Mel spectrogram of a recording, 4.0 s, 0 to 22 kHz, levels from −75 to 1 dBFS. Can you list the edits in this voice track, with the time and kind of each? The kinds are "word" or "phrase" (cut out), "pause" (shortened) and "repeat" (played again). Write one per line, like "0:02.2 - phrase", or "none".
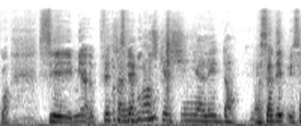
0:01.5 - word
